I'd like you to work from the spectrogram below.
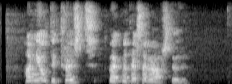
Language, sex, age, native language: Icelandic, female, 60-69, Icelandic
